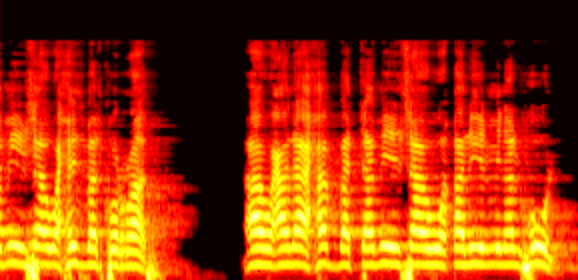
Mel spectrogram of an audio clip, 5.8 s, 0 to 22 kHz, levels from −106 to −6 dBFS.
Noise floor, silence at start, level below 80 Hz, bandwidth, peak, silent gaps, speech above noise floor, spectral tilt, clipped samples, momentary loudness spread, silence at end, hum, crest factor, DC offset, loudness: -62 dBFS; 0 s; -32 dBFS; 11.5 kHz; -4 dBFS; 2.26-2.41 s; 43 dB; -7 dB/octave; under 0.1%; 5 LU; 0.2 s; none; 16 dB; under 0.1%; -19 LUFS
